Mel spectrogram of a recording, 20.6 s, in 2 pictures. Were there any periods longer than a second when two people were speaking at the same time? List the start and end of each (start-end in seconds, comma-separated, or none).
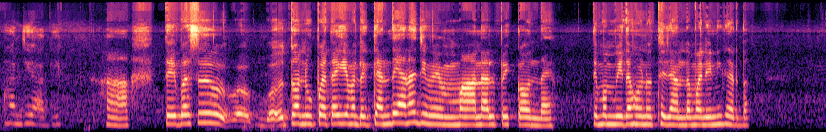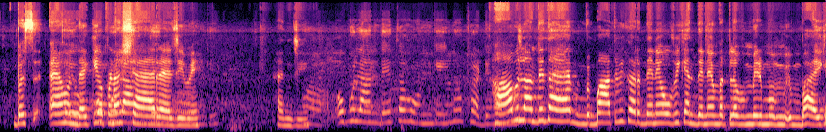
11.1-12.8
